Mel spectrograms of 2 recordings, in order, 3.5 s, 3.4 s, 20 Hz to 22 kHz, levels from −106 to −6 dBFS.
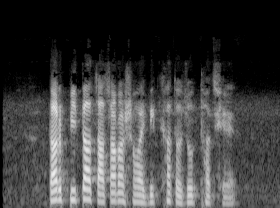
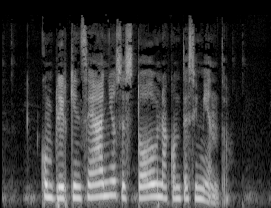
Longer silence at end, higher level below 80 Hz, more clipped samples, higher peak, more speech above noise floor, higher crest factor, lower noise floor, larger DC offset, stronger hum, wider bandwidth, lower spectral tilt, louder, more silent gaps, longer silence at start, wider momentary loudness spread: about the same, 0.55 s vs 0.55 s; about the same, -62 dBFS vs -60 dBFS; neither; first, 0 dBFS vs -12 dBFS; first, 37 dB vs 28 dB; first, 24 dB vs 16 dB; first, -59 dBFS vs -55 dBFS; neither; neither; second, 6.6 kHz vs 15.5 kHz; first, -7.5 dB/octave vs -4.5 dB/octave; first, -22 LUFS vs -28 LUFS; neither; about the same, 0.6 s vs 0.5 s; first, 16 LU vs 7 LU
